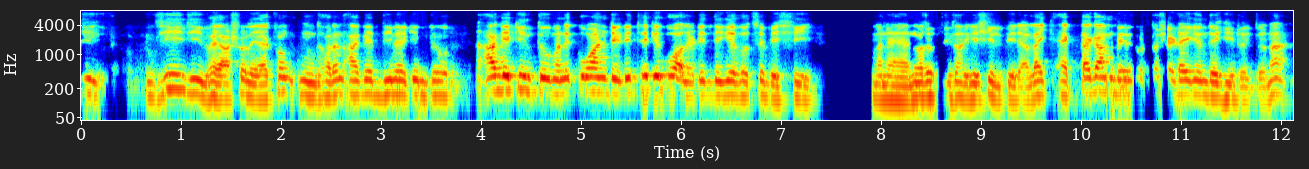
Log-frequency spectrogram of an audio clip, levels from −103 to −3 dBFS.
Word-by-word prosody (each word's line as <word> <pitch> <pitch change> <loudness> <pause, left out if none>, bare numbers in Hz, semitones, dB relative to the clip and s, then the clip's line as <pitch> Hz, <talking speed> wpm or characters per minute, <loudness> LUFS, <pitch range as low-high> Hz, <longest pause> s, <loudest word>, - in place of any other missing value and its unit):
জ্বি, 330 - -4 0.7
জ্বি, 190 +6 -1 0.2
জ্বি, 160 - +1
ভাই 130 -2 +3
আসলে 135 +2 -2
এখন 170 +8 -3 0.3
ধরেন 145 +4 -1
আগের 150 0 -1
দিনে 150 0 +2
কিন্তু 145 -1 -2 0.6
আগে 185 +1 +8
কিন্তু 180 -2 +1
মানে 160 +2 +2
কোয়ান্টিটি 180 - +3
থেকে 370 0 +4
কোয়ালিটির 140 - +1
দিকে 145 +1 +2
হচ্ছে 135 +2 -4
বেশি 120 +1 -4 0.7
মানে 120 0 -1 0.2
নজরদার 135 -1 -1 0.2
শিল্পীরা। 115 -4 -3
লাইক 140 0 +2 0.2
একটা 140 +5 -1
গান 175 0 +5
বের 155 0 0
করত 160 - -17
সেটাই 150 -1 +2
কিন্তু 145 -1 -1
হিট 125 -1 -3
হইতো 105 0 -9
না? 165 - +1
145 Hz, 160 wpm, -22 LUFS, 130-165 Hz, 0.7 s, আগে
